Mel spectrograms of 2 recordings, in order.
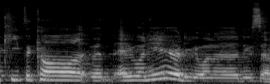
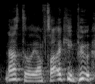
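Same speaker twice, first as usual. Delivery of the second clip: ordinary delivery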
